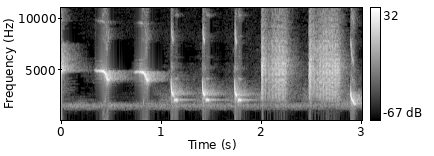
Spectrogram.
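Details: Arabian babbler, locally shuhaim or dakhal: drawn-out high whistles, then short sharp downslurred notes, two harsh hissing rasps and a final pipe, all over a steady background hum.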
